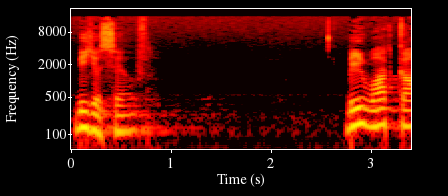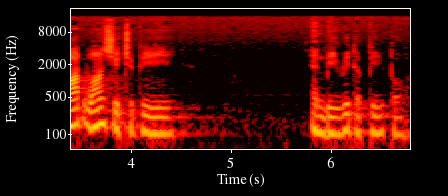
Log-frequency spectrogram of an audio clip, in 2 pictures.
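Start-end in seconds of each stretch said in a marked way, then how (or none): none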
